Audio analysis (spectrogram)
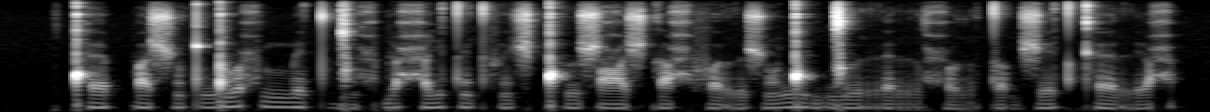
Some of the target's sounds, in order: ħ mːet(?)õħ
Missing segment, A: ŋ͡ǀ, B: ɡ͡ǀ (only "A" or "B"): B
